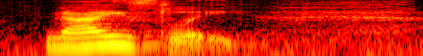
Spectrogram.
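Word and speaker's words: Knisley: Nisley, silent K, together with the residential kennel harnesses and toys purchased by the city.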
